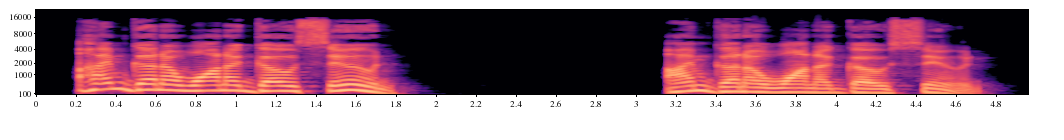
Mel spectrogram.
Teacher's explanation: The words all connect together. They flow into each other. Going to becomes gonna. Want to becomes wanna. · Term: connected speech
